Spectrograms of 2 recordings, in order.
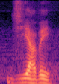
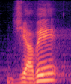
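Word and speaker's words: Yahweh: soy el que soy se pronunciaría o se diría ya ve ya ve te envía así es como habría sonado en hebreo antiguo lo que dios le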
